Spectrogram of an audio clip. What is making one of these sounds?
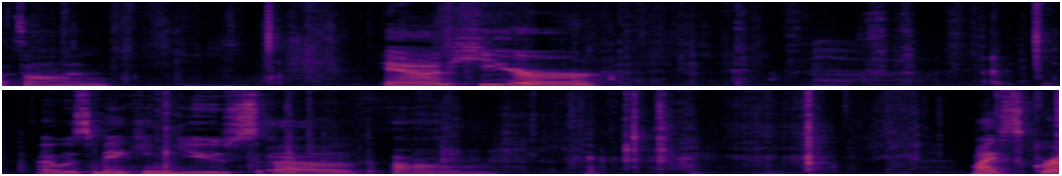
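Paper rustles and slides as hands handle sheets of card.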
